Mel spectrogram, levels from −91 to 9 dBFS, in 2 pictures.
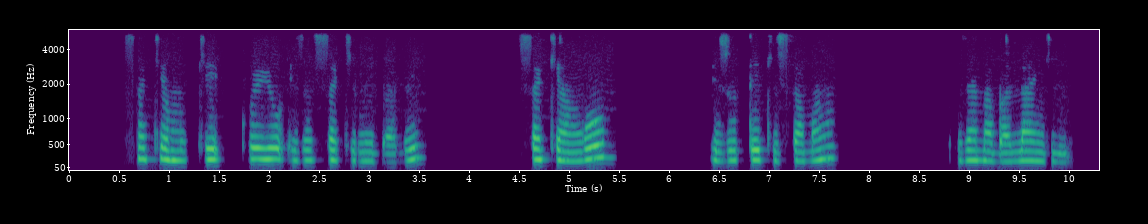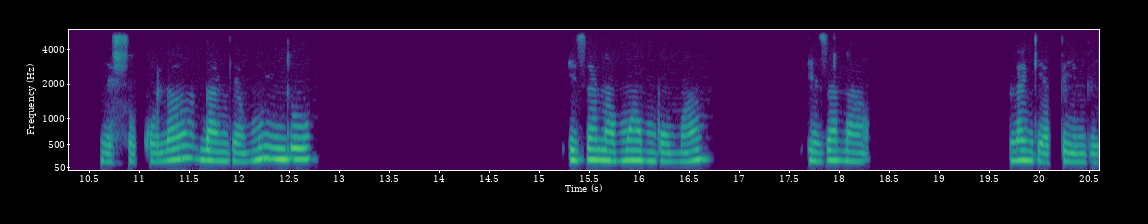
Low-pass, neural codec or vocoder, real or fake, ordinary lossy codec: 5.4 kHz; none; real; Opus, 24 kbps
